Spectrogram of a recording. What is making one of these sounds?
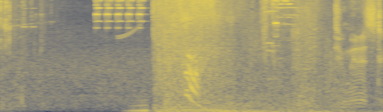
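An explosion booms loudly and rumbles.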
